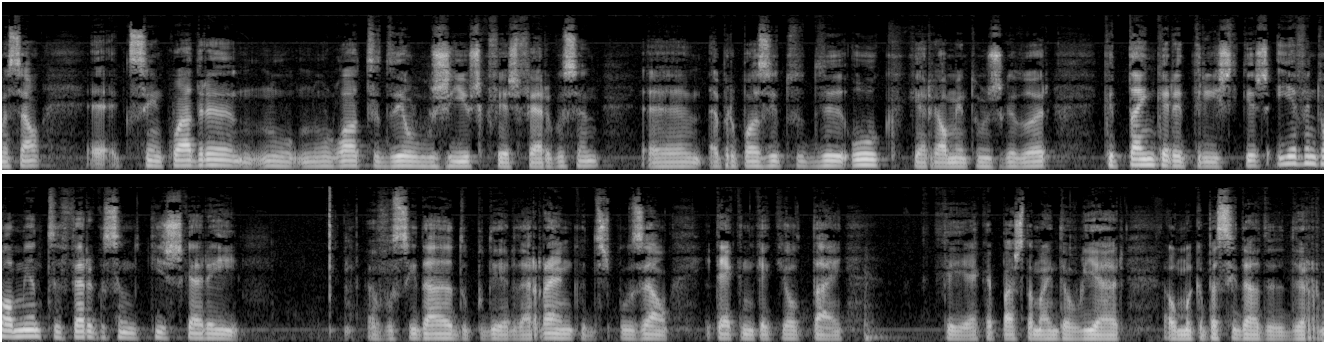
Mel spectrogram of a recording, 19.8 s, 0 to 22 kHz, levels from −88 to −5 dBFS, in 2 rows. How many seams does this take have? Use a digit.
2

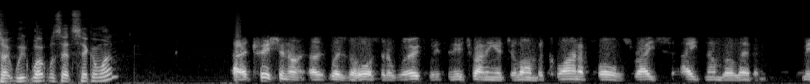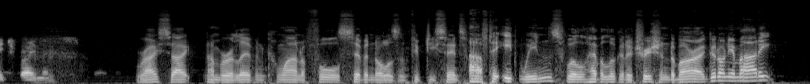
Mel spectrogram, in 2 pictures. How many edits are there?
1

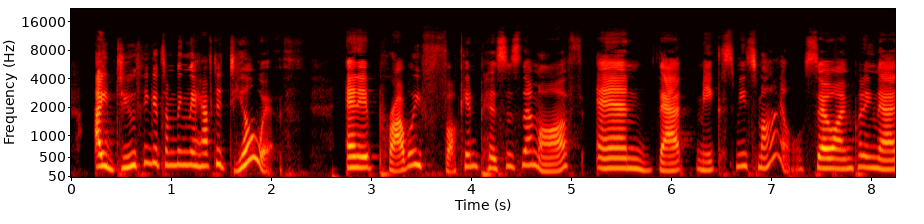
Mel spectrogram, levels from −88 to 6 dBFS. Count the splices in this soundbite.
0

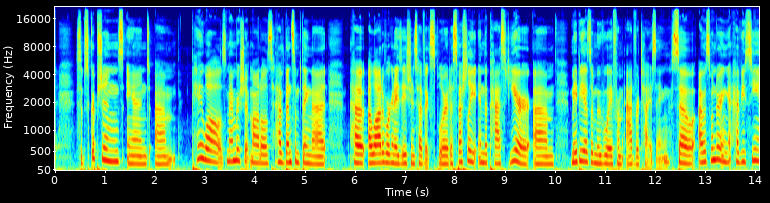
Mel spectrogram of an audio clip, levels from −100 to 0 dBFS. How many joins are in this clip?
1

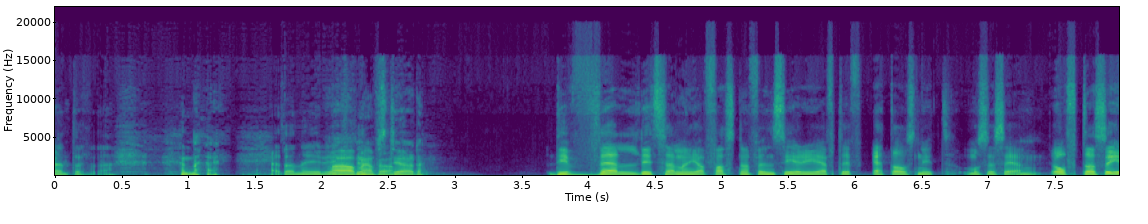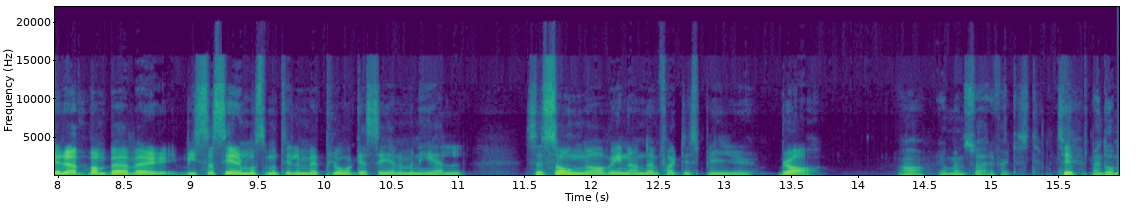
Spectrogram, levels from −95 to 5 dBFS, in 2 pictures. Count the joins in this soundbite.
1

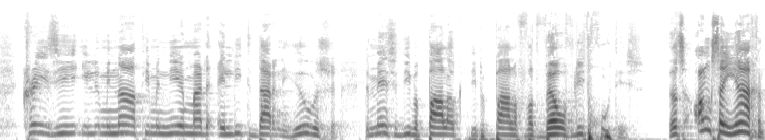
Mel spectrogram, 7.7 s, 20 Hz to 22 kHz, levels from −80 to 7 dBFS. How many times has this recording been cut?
1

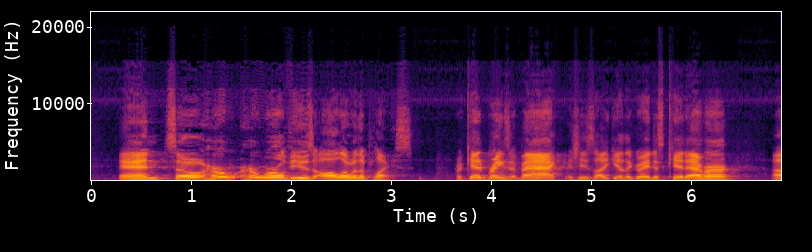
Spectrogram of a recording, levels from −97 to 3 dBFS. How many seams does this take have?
1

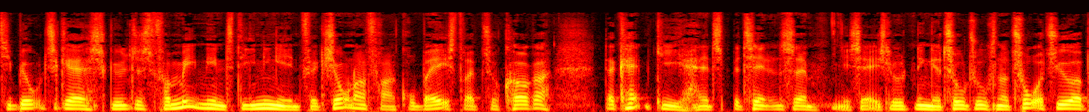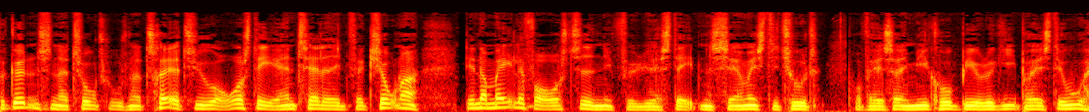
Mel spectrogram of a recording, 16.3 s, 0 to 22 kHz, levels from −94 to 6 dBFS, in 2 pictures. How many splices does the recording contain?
1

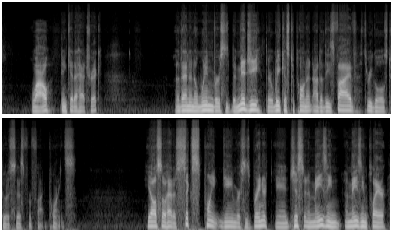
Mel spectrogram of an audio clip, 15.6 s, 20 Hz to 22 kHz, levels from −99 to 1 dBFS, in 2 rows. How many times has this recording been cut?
2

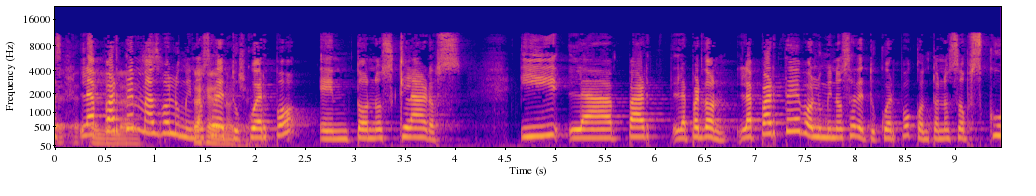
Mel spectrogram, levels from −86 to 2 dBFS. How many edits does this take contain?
0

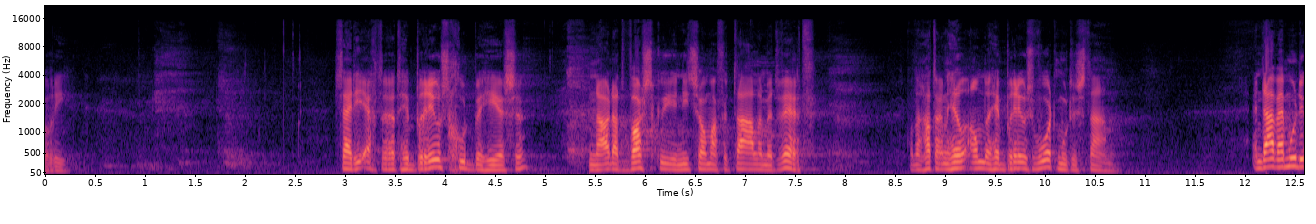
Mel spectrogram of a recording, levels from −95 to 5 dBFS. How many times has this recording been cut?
1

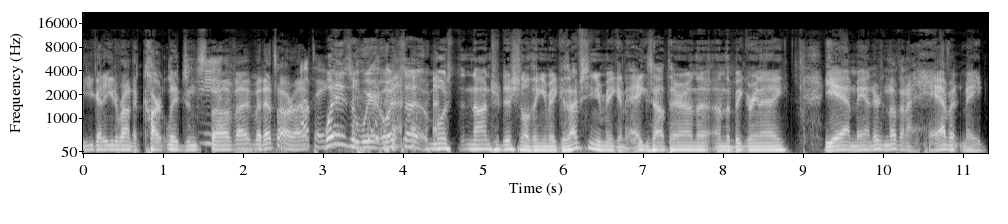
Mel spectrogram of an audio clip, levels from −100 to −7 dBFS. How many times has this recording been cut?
0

